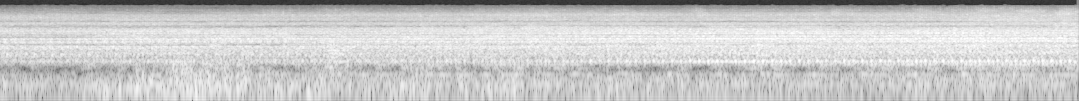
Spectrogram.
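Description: Single-drum road roller's diesel engine running steadily as the roller drives slowly over gravel, growing a little louder as it comes closer, with a steady hum strengthening in the second half.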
